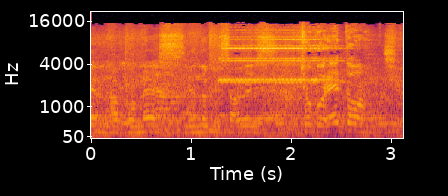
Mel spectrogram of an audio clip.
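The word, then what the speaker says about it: チョコレート: Chocoreto, es casi se dice igual, chocoreto.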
